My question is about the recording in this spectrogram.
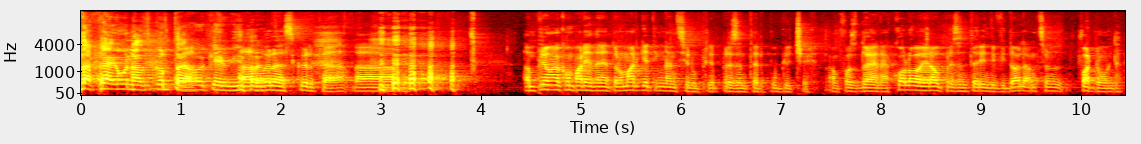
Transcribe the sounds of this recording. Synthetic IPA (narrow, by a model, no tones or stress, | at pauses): d̪akəajunaskuɾt̪aokʲeviiunaskurt̪aə | ɨnpɾimaanko̞mpanint̪enet̪uɾomarkʲe̞t̪iŋɡnamt̪sinuppɾe̞ze̞nt̪ərʲpublit͡ʃe̞a̰mfo̞st̪d̪o̞janʲako̞lo̞je̞ɾawpɾe̞ze̞nt̪əɾʲind̪ivid̪ualeamt̪sinut̪foart̪e̞mult̪e̞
